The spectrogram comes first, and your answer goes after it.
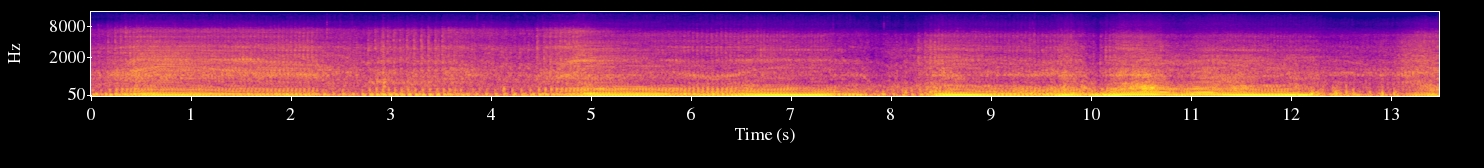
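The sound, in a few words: motorcycle engine running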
